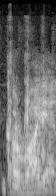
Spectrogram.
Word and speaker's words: Cairhien: In Cairhien or however people want to correct me, that's the way I read it. I don't give a shit what it's. Yeah, okay. Karayan. Thank you. I don't know. I pronounce everything.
